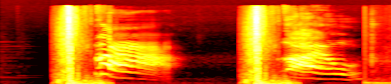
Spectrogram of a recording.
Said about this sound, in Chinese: 但是你随便送酒，扰乱军纪，来人，拖下去，打五十军棍。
